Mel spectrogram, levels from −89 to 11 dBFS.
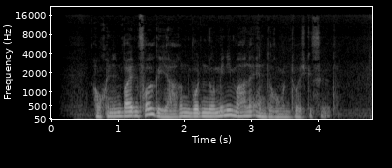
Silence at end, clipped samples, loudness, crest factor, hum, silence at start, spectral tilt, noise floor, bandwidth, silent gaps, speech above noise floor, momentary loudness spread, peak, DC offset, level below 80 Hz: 0.55 s; under 0.1%; -30 LUFS; 18 dB; none; 0.65 s; -8.5 dB/octave; -59 dBFS; 16.5 kHz; none; 30 dB; 16 LU; -14 dBFS; under 0.1%; -68 dBFS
